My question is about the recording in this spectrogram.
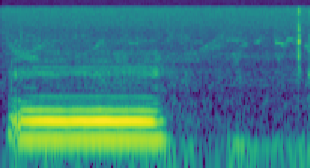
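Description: A man's hesitation hum, a single 'mmm' held on one flat pitch, stopping about a second in.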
